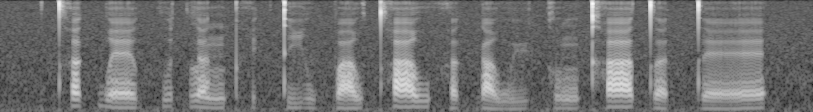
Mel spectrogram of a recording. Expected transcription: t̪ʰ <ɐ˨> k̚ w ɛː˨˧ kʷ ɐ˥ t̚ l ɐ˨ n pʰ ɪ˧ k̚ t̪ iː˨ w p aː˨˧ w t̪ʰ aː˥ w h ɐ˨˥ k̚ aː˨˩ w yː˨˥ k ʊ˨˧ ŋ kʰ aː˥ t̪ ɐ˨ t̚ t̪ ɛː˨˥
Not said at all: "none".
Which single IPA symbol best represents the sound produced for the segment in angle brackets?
ɐ˥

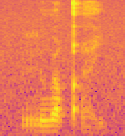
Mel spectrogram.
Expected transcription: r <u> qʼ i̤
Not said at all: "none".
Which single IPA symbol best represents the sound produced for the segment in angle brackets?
u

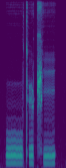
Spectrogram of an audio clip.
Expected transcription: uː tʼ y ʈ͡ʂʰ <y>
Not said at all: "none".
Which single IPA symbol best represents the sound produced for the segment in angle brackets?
i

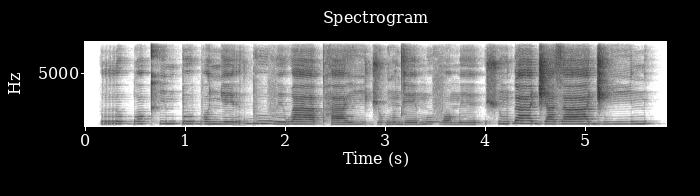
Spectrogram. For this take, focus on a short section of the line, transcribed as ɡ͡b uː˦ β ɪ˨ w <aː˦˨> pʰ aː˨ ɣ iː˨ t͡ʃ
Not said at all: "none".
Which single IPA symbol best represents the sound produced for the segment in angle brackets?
aː˦˨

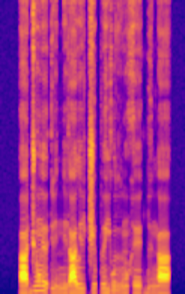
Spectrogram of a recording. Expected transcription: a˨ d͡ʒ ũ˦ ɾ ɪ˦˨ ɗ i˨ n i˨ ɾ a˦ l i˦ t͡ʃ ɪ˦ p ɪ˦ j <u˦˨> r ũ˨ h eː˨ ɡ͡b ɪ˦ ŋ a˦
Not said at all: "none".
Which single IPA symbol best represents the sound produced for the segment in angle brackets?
u˦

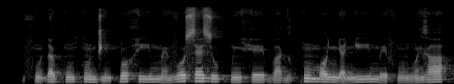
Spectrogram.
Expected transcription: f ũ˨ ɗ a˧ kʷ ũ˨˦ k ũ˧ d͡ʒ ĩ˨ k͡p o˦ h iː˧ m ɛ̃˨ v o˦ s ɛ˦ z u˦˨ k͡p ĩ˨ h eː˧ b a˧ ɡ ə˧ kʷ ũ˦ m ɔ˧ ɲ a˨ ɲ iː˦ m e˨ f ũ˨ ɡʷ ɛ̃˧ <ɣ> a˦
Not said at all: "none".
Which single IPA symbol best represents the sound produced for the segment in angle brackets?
ɣ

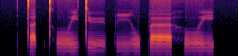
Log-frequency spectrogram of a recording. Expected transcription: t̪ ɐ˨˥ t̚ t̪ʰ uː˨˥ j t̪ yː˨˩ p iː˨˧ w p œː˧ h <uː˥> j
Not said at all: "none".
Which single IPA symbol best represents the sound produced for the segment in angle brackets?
uː˧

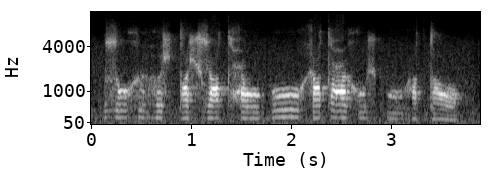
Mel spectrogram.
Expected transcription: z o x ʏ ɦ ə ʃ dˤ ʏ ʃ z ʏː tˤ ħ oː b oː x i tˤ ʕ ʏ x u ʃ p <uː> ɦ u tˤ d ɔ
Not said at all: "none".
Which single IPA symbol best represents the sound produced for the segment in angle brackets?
uː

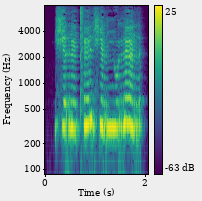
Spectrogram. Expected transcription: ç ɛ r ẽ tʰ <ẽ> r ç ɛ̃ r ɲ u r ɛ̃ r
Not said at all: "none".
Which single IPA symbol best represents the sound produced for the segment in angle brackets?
ẽ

